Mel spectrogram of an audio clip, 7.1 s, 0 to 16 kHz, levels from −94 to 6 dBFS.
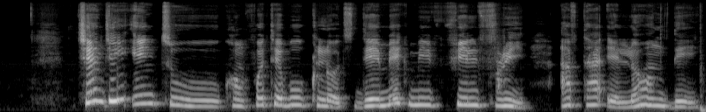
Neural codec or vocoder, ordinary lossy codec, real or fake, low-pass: none; none; real; 14.4 kHz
